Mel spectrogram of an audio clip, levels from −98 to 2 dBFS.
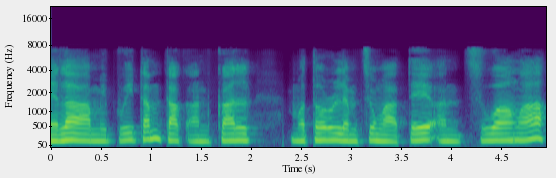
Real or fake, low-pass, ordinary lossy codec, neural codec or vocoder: fake; 7.2 kHz; none; codec, 16 kHz, 1 kbps, X-Codec, WavLM features, trained on Multilingual LibriSpeech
